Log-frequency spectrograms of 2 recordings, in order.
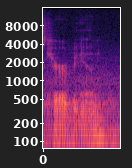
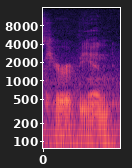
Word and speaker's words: Caribbean: So received pronunciation is Caribbean, General American is Caribbean, and the alternate is Caribbean.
